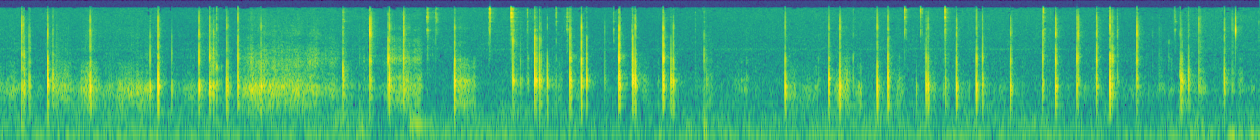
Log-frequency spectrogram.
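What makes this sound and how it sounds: A clear plastic cartoon-print case on a handheld smartphone is tapped and scratched with long, pointed, foil-covered nail tips. Many sharp, bright clicks land in quick irregular bursts, with soft scratchy rustling in between. Each tap stops almost instantly, with a light plastic tone and little low end.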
